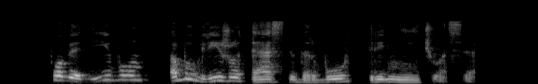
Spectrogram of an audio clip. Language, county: Lithuanian, Kaunas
